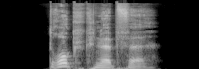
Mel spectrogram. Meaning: nominative genitive accusative plural of Druckknopf
- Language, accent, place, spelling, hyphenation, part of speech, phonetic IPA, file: German, Germany, Berlin, Druckknöpfe, Druck‧knöp‧fe, noun, [ˈdʁʊkˌknœp͡fə], De-Druckknöpfe.ogg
